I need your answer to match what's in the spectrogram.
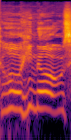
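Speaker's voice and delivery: high-pitched, frantic, panicked freaking out.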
